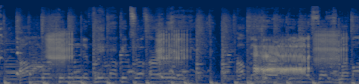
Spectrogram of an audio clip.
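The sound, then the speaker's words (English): A woman wearing a frog suit imitates a frog with a series of loud, buzzy croaks in a repeating rhythm, each croak a rough vocal rasp with short pauses between. “She has turned into a frog, and she is croaking at the moment.”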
